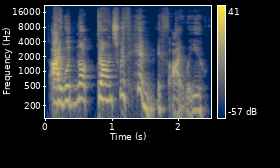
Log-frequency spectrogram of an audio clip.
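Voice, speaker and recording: Lady doing a fussy gossipy middle-aged mum, all indignant and emphatic, pitch all over the place, audiobook drama. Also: very animated, moderate pace, pushed and bright, heavily acted. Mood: insistent. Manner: emphatic, swooping, exclaiming. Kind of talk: dramatized audiobook of a classic novel.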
